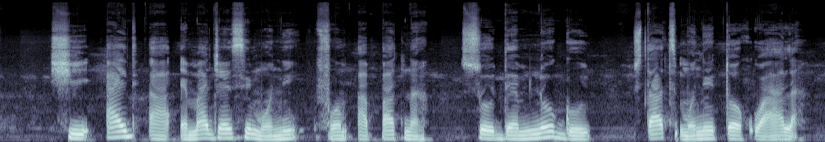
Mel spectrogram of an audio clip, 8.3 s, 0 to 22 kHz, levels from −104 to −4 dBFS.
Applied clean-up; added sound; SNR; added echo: none; none; none; none.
